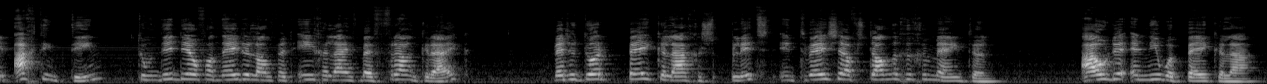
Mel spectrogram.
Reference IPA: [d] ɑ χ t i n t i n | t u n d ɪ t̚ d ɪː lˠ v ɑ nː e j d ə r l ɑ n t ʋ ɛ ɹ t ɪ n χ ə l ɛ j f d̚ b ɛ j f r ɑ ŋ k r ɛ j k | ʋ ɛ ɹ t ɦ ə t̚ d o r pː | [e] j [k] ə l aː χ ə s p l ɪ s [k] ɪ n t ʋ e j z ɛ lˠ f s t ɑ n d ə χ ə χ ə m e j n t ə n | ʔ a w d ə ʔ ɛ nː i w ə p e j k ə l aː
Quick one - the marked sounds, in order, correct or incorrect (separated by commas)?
incorrect, correct, correct, incorrect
